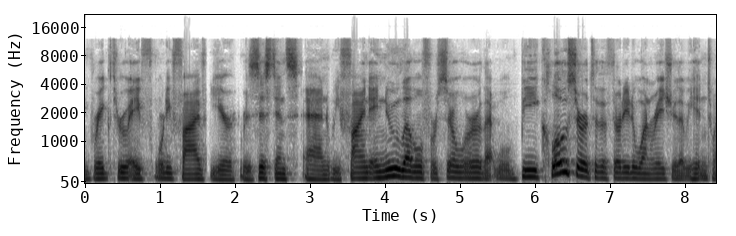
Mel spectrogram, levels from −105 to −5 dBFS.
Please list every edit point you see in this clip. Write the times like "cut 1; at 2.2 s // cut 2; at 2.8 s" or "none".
cut 1; at 1.9 s // cut 2; at 2.8 s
